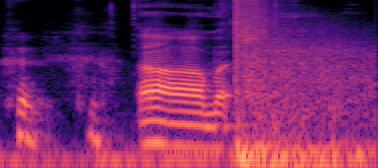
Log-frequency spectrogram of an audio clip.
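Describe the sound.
A single gunshot in a video game: a sharp, loud burst of noise with a decaying tail, following brief talk and a short tonal sound.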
